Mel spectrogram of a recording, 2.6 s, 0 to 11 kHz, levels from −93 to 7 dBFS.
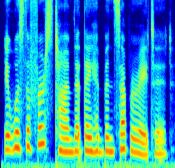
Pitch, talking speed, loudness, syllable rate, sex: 240 Hz, 230 wpm, -18 LUFS, 5.2 syllables/s, female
